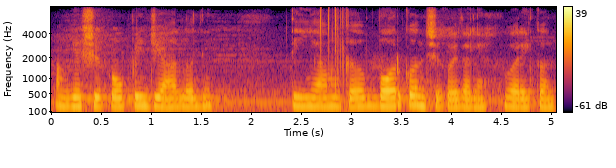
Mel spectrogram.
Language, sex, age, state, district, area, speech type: Goan Konkani, female, 18-30, Goa, Salcete, rural, spontaneous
